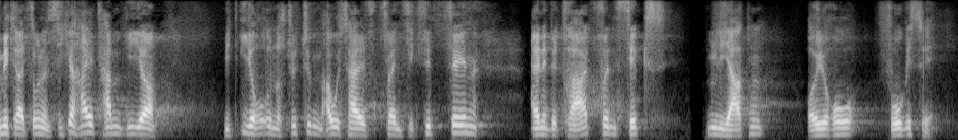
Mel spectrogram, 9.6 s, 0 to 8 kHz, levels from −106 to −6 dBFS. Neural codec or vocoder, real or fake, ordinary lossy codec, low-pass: codec, 16 kHz, 2 kbps, FunCodec, trained on Chinese and English, 25 frames a second; fake; none; none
